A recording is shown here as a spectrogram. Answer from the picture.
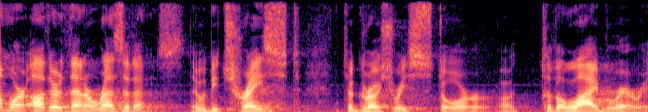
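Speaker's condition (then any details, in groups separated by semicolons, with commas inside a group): No condition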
